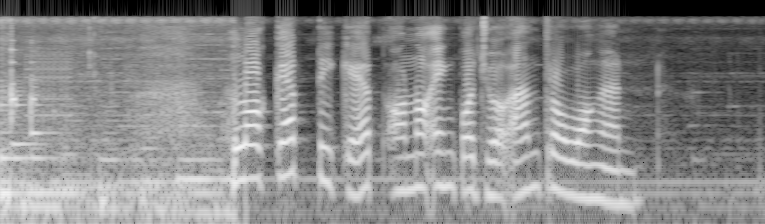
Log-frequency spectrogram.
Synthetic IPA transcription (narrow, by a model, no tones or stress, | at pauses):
lokɛt̪ːikɛt̪ɔnɔʔɪŋpɔd̥ʒ̥ɔ̤ʔant̪ɾɔwɔŋan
